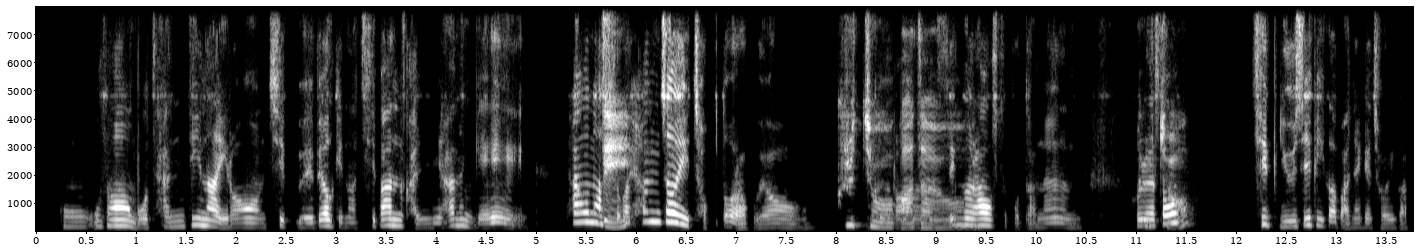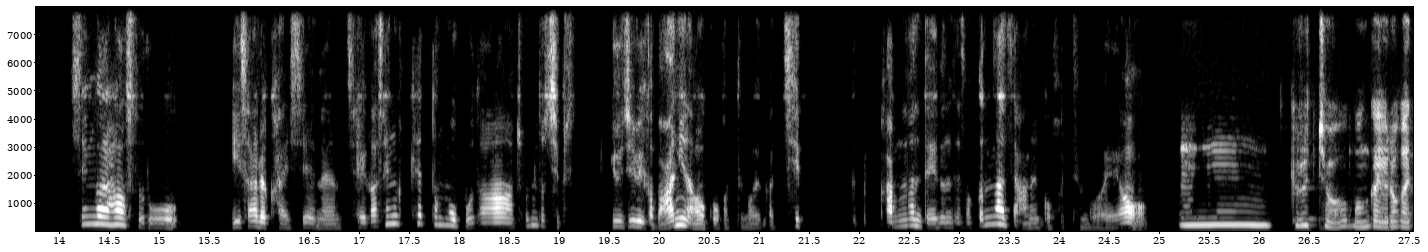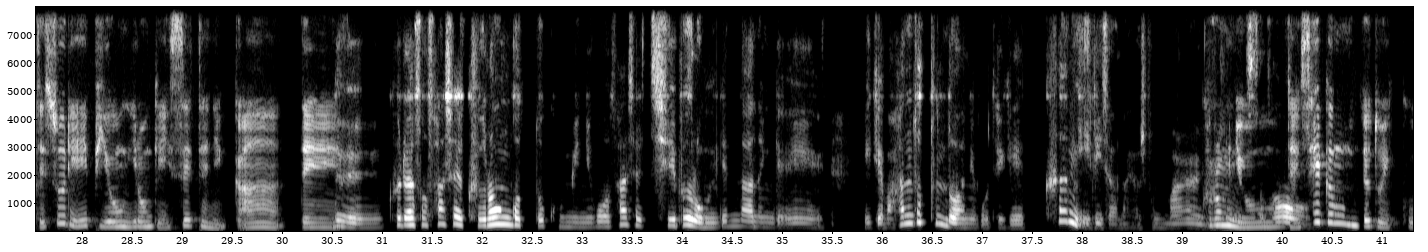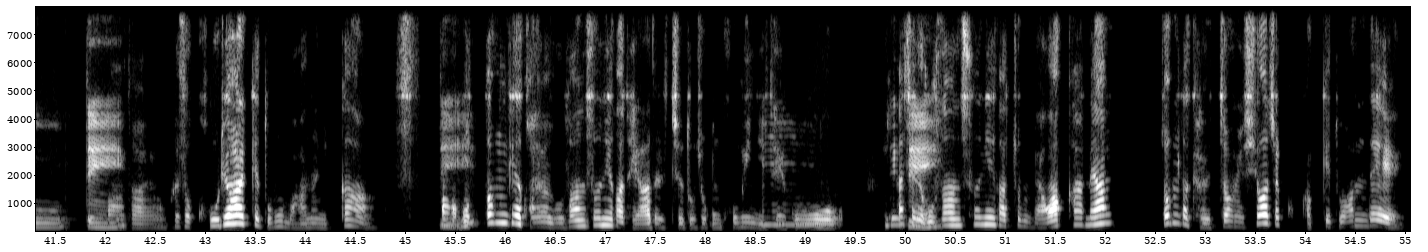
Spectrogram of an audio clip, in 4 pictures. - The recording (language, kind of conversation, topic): Korean, advice, 이사할지 말지 어떻게 결정하면 좋을까요?
- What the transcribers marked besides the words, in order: in English: "타운하우스가"; tapping; in English: "싱글 하우스"; other background noise; in English: "싱글 하우스로"; unintelligible speech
